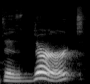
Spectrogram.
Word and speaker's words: dessert: This is really about word stress. So, we have dessert, and we are going to stress syllable number two because we eat dessert at the end of a meal. And then we have desert, and that is sand, and that has one syllable, and so that is going to be stressed on syllable number one.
